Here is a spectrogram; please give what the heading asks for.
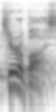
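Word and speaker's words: Kiribati: to the country of kirbas and I did pronounce that right it's kabati in the way you spell it but TI is an s in their language and so blame a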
